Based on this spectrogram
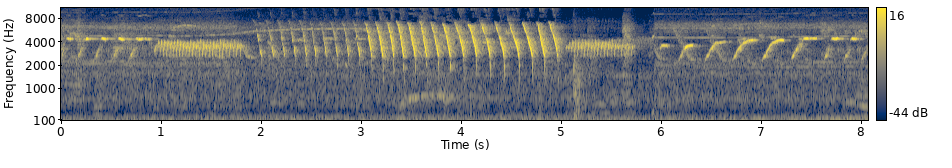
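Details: Spanish Timbrado canary singing a training song: a steady held whistle, a fast loud trill of rapid repeated notes, another held tone, then a run of quick rising chirps.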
